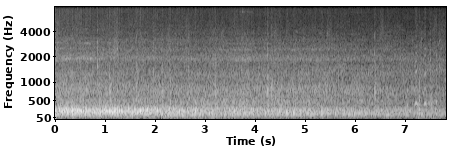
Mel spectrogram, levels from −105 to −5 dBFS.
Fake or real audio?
fake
